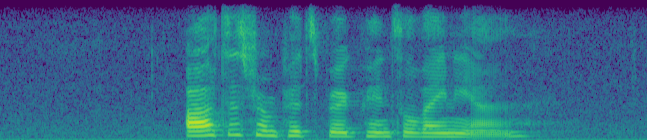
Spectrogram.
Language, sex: English, female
